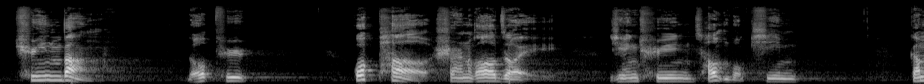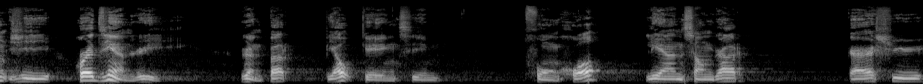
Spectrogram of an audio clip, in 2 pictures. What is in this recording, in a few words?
Middle Chinese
